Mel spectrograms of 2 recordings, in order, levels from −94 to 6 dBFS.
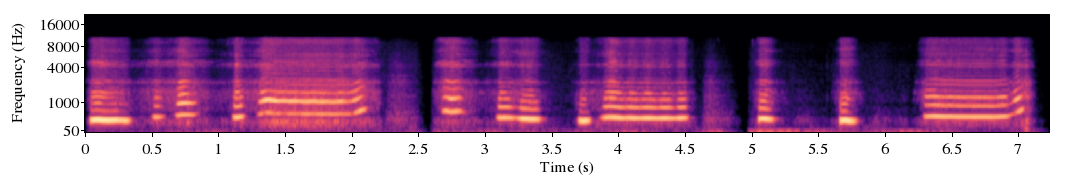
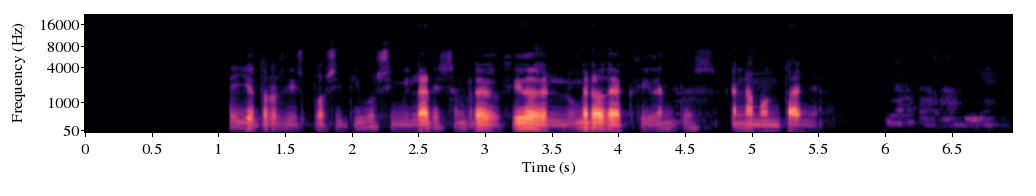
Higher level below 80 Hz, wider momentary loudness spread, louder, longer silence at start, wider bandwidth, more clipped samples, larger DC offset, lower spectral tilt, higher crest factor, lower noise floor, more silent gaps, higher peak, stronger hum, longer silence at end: first, -56 dBFS vs -70 dBFS; second, 8 LU vs 21 LU; first, -14 LUFS vs -25 LUFS; second, 0 s vs 1.1 s; first, 11 kHz vs 7.2 kHz; neither; neither; second, -5 dB/octave vs -7.5 dB/octave; second, 14 dB vs 20 dB; second, -45 dBFS vs -68 dBFS; neither; first, 0 dBFS vs -8 dBFS; neither; second, 0.15 s vs 1.6 s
